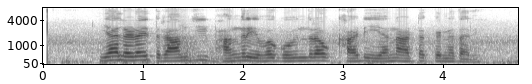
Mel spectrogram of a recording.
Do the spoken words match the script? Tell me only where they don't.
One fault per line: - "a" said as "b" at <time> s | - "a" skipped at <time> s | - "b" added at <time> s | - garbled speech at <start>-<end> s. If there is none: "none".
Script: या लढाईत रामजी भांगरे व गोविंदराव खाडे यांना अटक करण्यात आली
none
